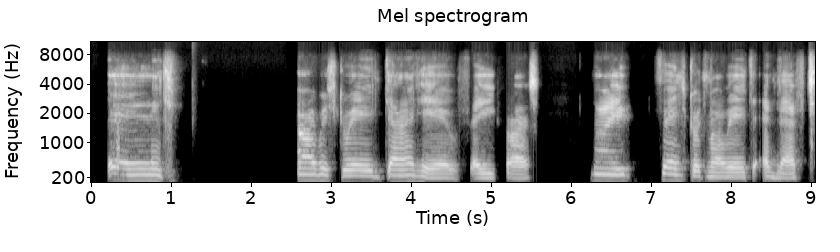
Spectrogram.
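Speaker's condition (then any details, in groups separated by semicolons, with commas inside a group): Cerebral palsy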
